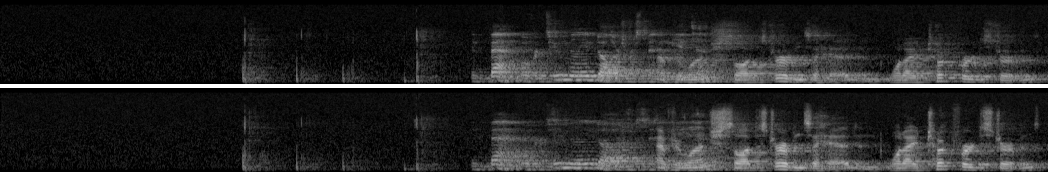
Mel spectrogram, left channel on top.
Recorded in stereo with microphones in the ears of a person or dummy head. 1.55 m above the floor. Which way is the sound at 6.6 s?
60° right (ahead or behind).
